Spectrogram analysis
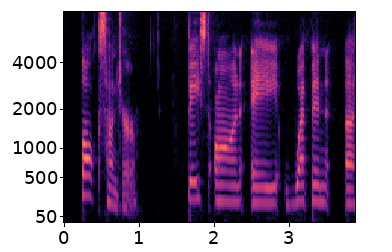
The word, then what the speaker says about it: Falxhunter: from I go by false Hunter it almost sounds like Fox Hunter but you put a little bit of an L in it but either pronunciations work for me and um it was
